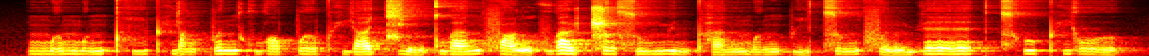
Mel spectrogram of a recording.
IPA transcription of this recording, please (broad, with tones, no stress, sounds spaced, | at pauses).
m ɤ˧˥ m ʊ˧˥ ŋ pʰ i˧˥ pʰ j ɑ˧ ŋ p ə˥ n k w ɔ˧˥ p ɤ˧˥ pʰ j ä˧˥ t͡ɕ ḭ˨˩ n t̪ w a˧˥ n f ɑ̰˨˩ ŋ f w a˥˧ ɪ̯ ʈ͡ʂ ɤ˥˩ s u˧˥ m y˥˩ n pʰ a˧˥ n m ɤ˧˥ ŋ p ḭ˨˩ t͡s ʊ˧˥ ŋ f ə̰˨˩ n m ɥ ɛ˥ | t͡sʰ u˥˧ pʰ j o˥˩ ʊ̯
